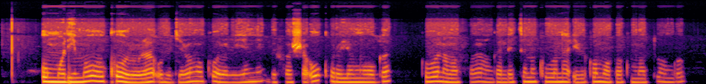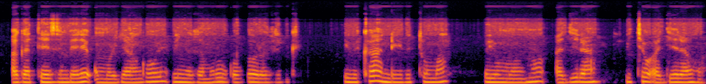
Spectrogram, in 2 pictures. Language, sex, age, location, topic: Kinyarwanda, female, 18-24, Huye, agriculture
